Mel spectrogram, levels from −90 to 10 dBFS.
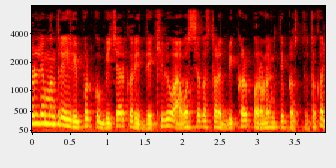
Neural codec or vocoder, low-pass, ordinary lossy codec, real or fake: none; 7.2 kHz; none; real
